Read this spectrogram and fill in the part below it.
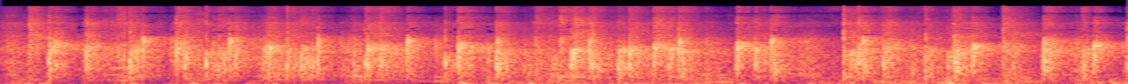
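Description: A church congregation applauds the Lord in steady, lively clapping, many hands beating together in a dense rhythmic wash that stays fairly loud throughout, with voices faintly mixed in.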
